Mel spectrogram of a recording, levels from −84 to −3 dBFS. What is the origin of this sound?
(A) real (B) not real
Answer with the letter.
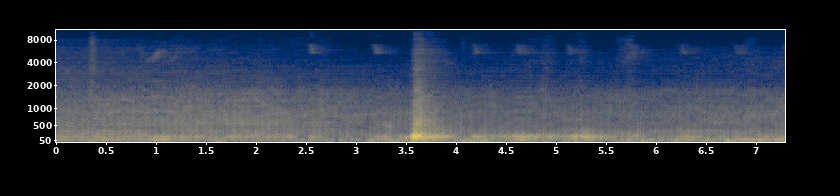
B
